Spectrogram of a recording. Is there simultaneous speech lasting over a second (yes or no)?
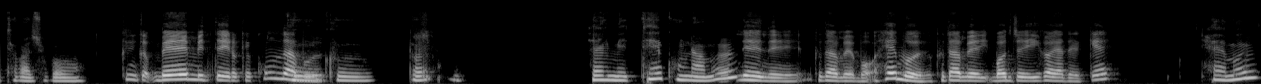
no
